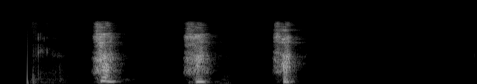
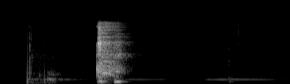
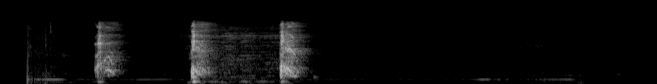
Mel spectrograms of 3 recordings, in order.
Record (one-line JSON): {"exhalation_length": "4.8 s", "exhalation_amplitude": 15763, "exhalation_signal_mean_std_ratio": 0.28, "cough_length": "2.9 s", "cough_amplitude": 21081, "cough_signal_mean_std_ratio": 0.22, "three_cough_length": "6.6 s", "three_cough_amplitude": 26689, "three_cough_signal_mean_std_ratio": 0.23, "survey_phase": "alpha (2021-03-01 to 2021-08-12)", "age": "45-64", "gender": "Female", "wearing_mask": "No", "symptom_none": true, "smoker_status": "Ex-smoker", "respiratory_condition_asthma": false, "respiratory_condition_other": false, "recruitment_source": "REACT", "submission_delay": "4 days", "covid_test_result": "Negative", "covid_test_method": "RT-qPCR"}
